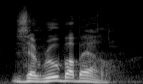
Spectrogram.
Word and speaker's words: Zerubbabel: Zerubbabel. Not Zerubbabel, not Zerubbabel, Zerubbabel.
